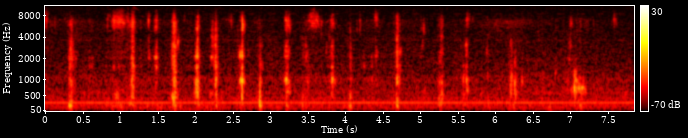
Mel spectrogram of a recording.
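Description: Faint, quiet room sound: scattered small clicks and ticks, a few a second, over a low steady hum.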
